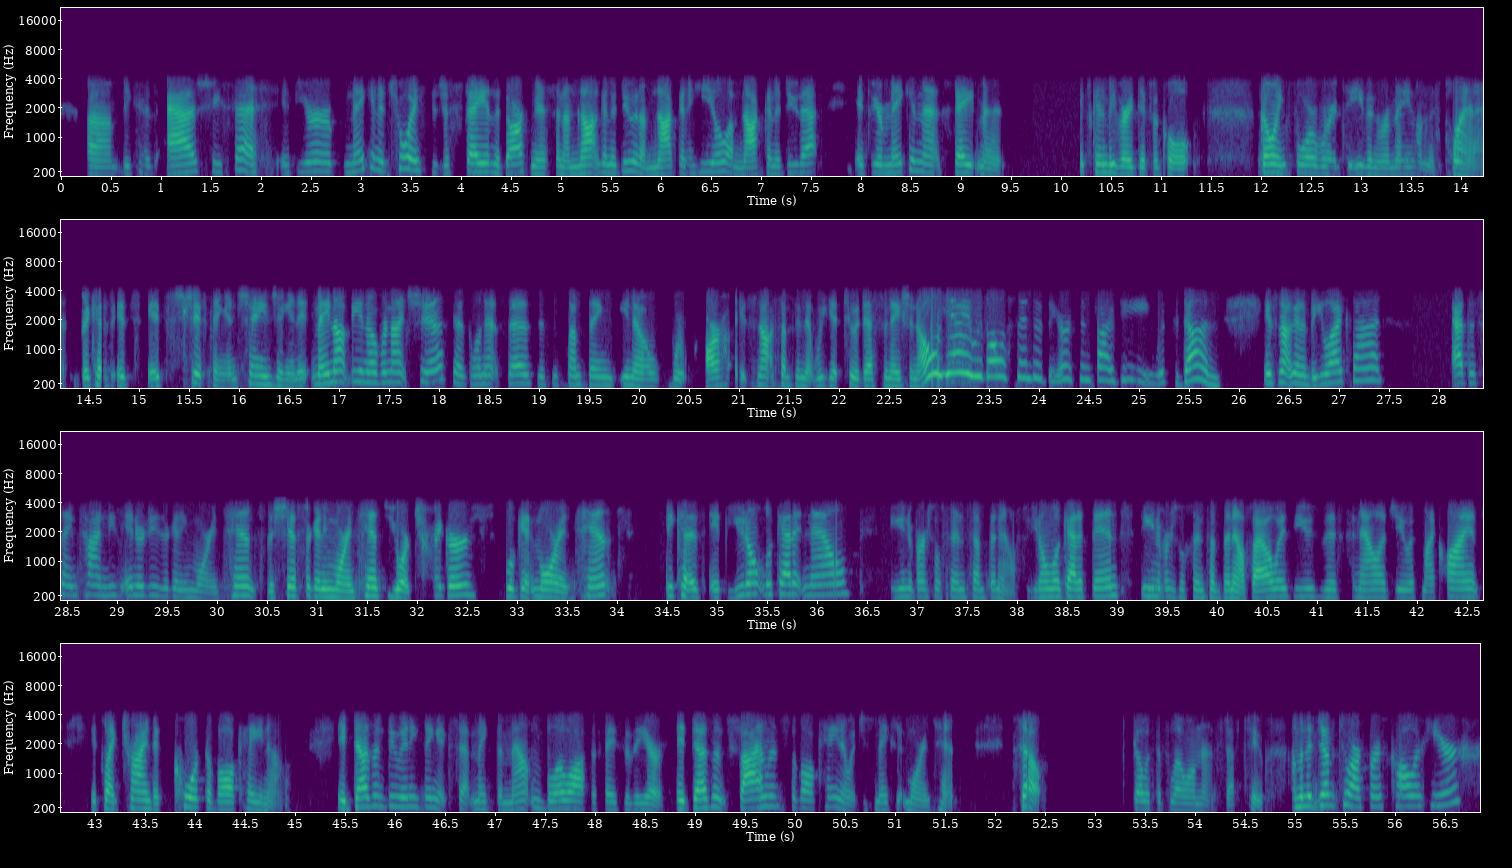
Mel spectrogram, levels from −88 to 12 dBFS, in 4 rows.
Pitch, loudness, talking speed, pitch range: 190 Hz, -29 LUFS, 225 wpm, 175-225 Hz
